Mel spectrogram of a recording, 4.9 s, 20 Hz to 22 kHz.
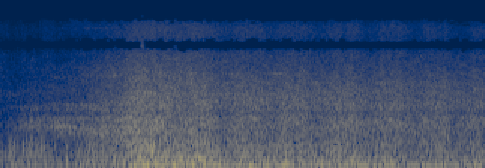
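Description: A ten-car Hull Trains Hitachi Class 802 passes over the level crossing at speed: a rush of air and wheel noise that builds within the first second, is loudest about one and a half seconds in, and then stays steady.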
